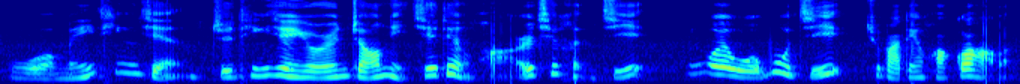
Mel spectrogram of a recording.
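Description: A woman voicing a calm, courteous male banker who speaks softly and lower than her usual voice. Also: normal speed, slightly rough. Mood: polite calm. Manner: soft, courteous, unruffled. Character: calm, polite middle-aged male banker.

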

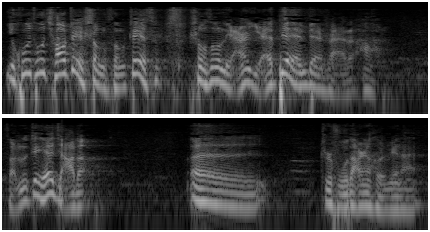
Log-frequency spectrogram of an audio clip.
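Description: A man telling a traditional comic story in storyteller style, animated and switching voices for the characters. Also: mid-range voice, normal speed, husky.

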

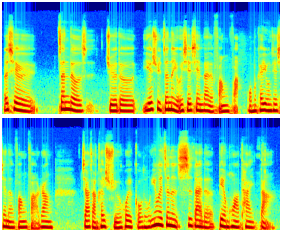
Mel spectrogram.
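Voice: medium pitch, steady tone, moderate pace, mellow. An adult who runs community childcare, speaking thoughtfully in an interview and often restarting phrases. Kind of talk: reflective interview talk.

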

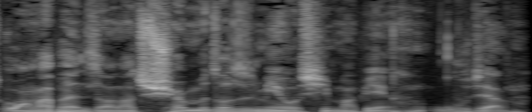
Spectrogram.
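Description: Fast-talking Taiwanese man telling stories. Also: low voice, no echo. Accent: Taiwanese Mandarin. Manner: animated, laughing storyteller who acts out quotes. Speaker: podcast host. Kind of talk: casual storytelling chat. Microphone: studio microphone.

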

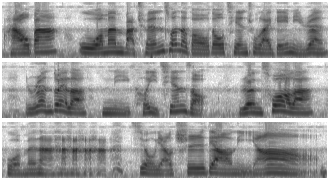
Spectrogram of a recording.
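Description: A woman voicing a group of scary, teasing monsters in a storybook read-aloud, speaking slowly and drawn out. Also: medium pitch, bright, forceful tone. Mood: menacing. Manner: slow, drawn-out, with a mock-evil laugh.

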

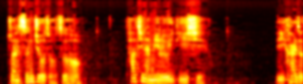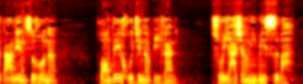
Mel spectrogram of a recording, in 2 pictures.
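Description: Deep husky storyteller man. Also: dull audio. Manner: lively, chatty, with many filler particles. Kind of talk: oral storytelling of a folk legend.

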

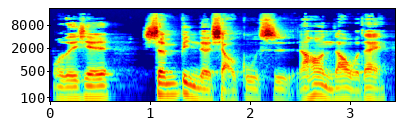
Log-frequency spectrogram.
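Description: A young man talks through a casual solo podcast in a very deep, low voice. He rambles and leans on fillers, breaking now and then into little acted-out quotes. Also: fairly quick, fairly bright tone. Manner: rambling, heavy on fillers, acts out quoted speech. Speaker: podcast host.

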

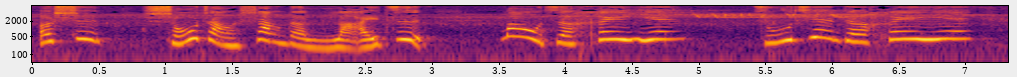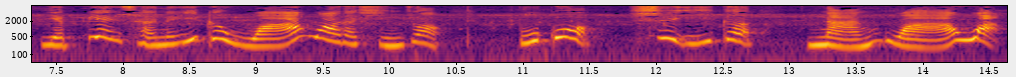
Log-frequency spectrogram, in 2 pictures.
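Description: Expressive woman reading a children's story. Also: very high-pitched, slow pace. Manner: expressive, dramatic read-aloud.

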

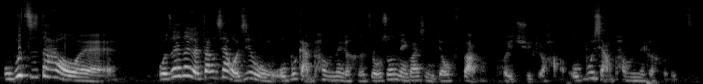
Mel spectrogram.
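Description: A young woman with a Taiwanese Mandarin accent recounts a personal memory on a chatty podcast. She talks in loose, rambling runs full of fillers and trailing asides, in a mid-pitched voice. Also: big pitch swings, quick pace, mellow, slight background noise. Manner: rambling, many fillers, emotional recollection. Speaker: podcast co-host. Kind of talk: casual chat, personal storytelling.

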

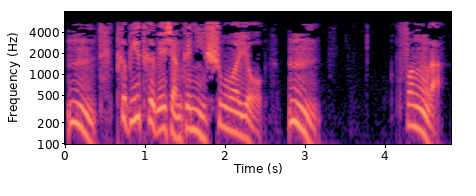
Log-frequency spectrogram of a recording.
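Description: A man voicing a furious, nagging middle-aged wife who scolds in shrill, stammering outbursts, on a dull, dry recording. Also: sing-song, slow pace, slightly rough, no echo, heavily acted. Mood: coy.

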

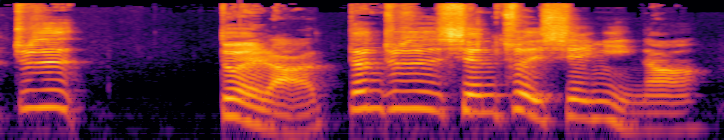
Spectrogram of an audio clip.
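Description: A woman co-hosting a podcast, mostly reacting and asking questions in relaxed chat. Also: medium pitch, unhurried. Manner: reactive listener, short replies, asks questions. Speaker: podcast co-host. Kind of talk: casual chat.

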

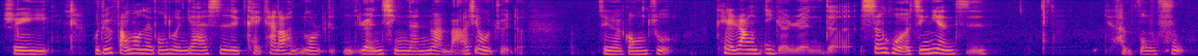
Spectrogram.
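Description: A woman's voice: fairly low pitch, animated, normal speed, darkish tone. A young woman with a Taiwanese Mandarin accent, hosting a podcast and telling stories in a frank, blunt way, often repeating words as she restarts. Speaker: podcast host. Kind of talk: casual storytelling monologue.

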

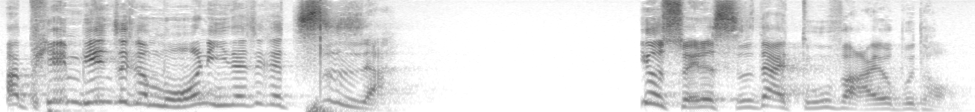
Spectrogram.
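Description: A man's voice: very high-pitched, fairly quick. A male Buddhist monk gives a lecture on Buddhist history, often asking his listeners questions and exclaiming. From Taiwan. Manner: animated, asks the audience questions, exclaims often.

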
